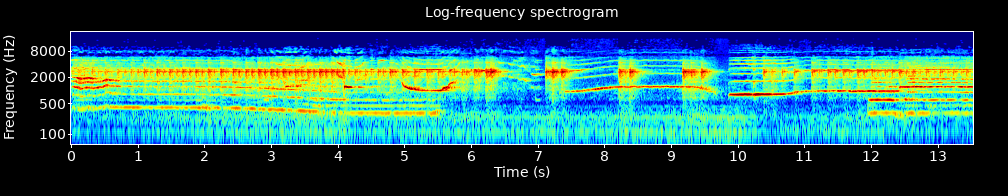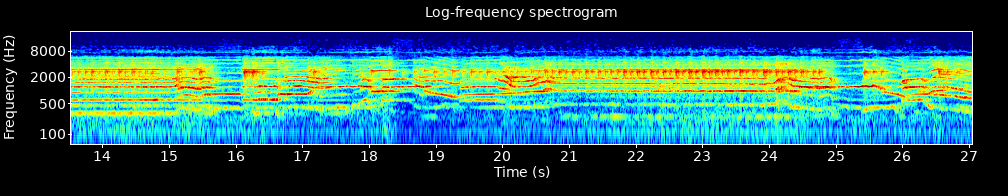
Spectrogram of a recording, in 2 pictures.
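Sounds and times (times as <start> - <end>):
traditional ringtone: 0.6 - 27.0.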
